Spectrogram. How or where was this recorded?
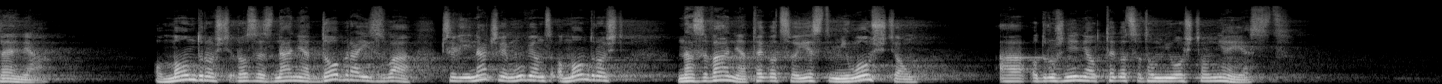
large echoing room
